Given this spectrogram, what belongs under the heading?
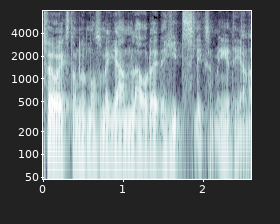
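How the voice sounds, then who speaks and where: The background stays quiet while a man speaks. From Sweden. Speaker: podcast host; home vlogger. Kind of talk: casual monologue. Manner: halting. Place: home room. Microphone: studio mic.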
